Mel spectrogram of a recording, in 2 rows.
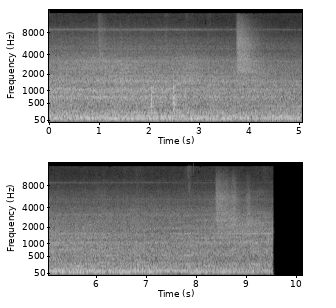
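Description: Amtrak passenger train with P42DC diesel locomotives running by: a steady low engine rumble with wheel and rail noise, slowly fading as it moves away. Two short hisses come about 4 and 8.5 seconds in, and the sound cuts off suddenly near the end.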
